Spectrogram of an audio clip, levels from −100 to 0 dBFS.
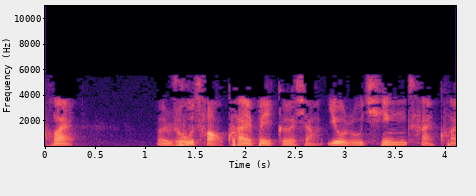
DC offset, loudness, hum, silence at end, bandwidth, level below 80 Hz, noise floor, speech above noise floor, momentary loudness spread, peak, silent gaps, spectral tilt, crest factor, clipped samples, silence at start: under 0.1%; -24 LUFS; none; 0 s; 5.8 kHz; -42 dBFS; -61 dBFS; 37 dB; 8 LU; -4 dBFS; none; -10.5 dB/octave; 22 dB; under 0.1%; 0 s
